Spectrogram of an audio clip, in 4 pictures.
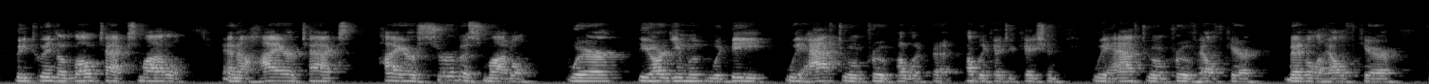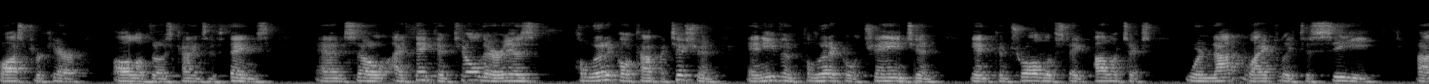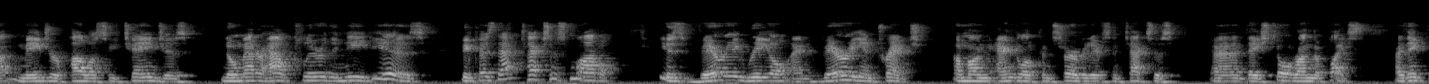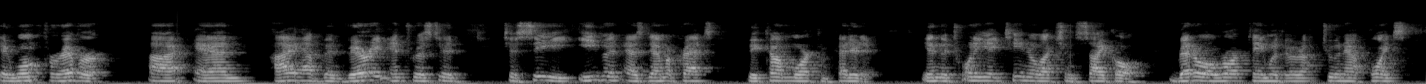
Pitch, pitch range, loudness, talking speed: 150 Hz, 140-160 Hz, -26 LUFS, 140 wpm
